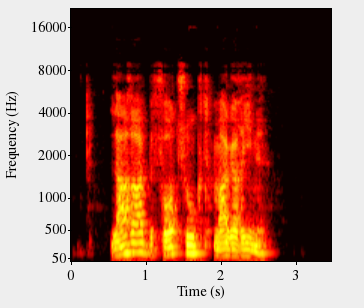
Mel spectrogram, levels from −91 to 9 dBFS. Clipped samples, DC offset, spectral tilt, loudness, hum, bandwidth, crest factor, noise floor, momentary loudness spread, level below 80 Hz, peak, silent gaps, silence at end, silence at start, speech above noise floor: under 0.1%; under 0.1%; -6.5 dB/octave; -16 LUFS; none; 9.4 kHz; 16 dB; -43 dBFS; 7 LU; -54 dBFS; -2 dBFS; none; 0.85 s; 0.55 s; 28 dB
